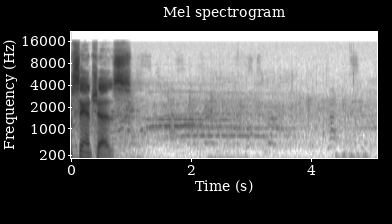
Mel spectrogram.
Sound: cheers and applause

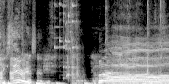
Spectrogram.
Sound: glasses clinking; all cheering

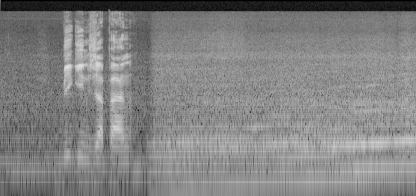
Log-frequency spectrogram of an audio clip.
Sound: engine roaring

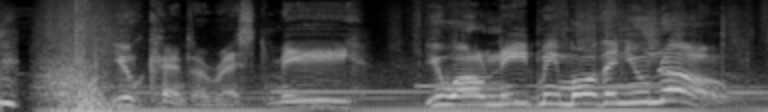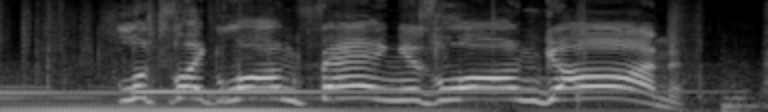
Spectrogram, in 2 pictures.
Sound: none

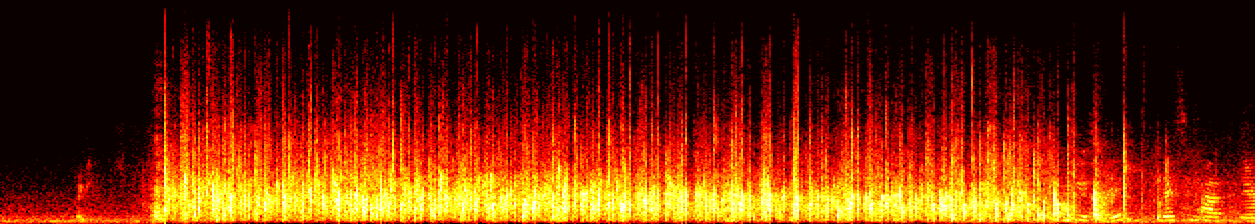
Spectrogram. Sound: applause

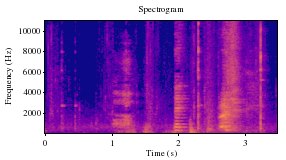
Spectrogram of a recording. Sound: JENNY gasps; GEALACH grunting with jars

